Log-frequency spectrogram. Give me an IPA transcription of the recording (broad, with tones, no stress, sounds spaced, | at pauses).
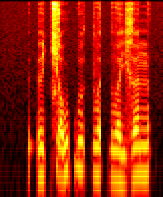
ʔ ɨ˨˩ t͡ɕ ɔ̰˧˥ w ɓ u˨˩ t̚ v ə˨˩ t̚ v ə˧˩ j ɣ ə˧ n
